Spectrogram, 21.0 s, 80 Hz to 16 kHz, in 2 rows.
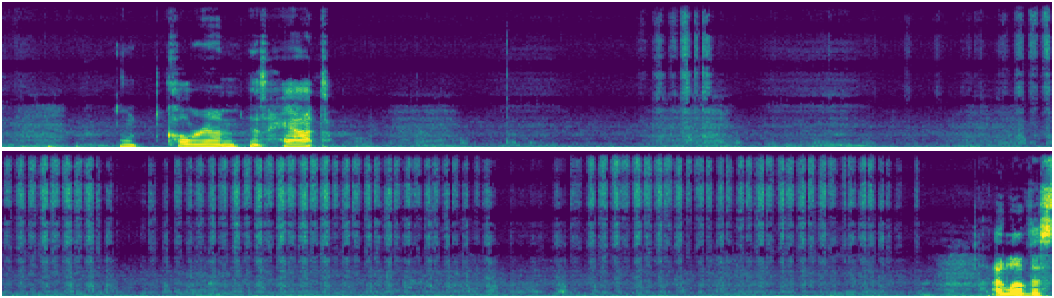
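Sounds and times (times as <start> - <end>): marker scratching on card: 6.5 - 7.2, 10.0 - 19.7.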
